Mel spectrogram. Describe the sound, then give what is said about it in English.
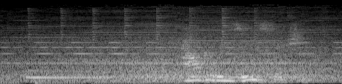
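Calgary's C-Train light rail train at a station: a steady rumble runs throughout, a few tonal horn-like notes sound near the middle, and a voice speaks briefly. “That's the sound of the C-Train, Calgary's light rail transit system”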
